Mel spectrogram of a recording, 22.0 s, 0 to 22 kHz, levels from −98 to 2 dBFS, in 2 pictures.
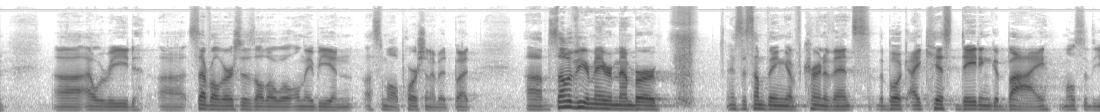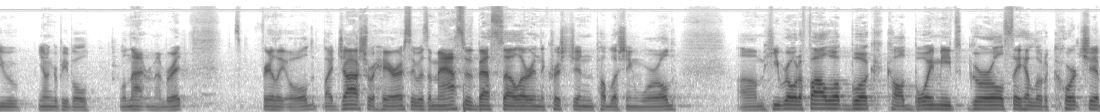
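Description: No faults to report: nothing in the signal chain audibly went wrong at any point in the recording.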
